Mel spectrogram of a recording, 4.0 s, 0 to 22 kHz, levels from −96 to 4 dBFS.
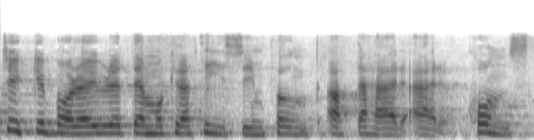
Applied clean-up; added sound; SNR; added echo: none; none; none; none.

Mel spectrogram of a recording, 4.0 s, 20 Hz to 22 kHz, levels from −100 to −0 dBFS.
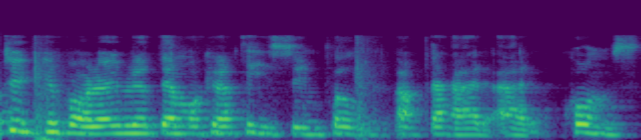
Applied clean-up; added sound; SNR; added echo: neural mask model DeepFilterNet 3.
